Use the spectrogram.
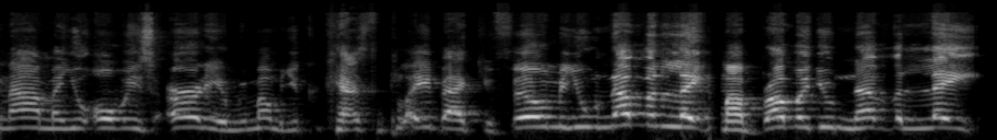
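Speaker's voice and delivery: ordinary delivery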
